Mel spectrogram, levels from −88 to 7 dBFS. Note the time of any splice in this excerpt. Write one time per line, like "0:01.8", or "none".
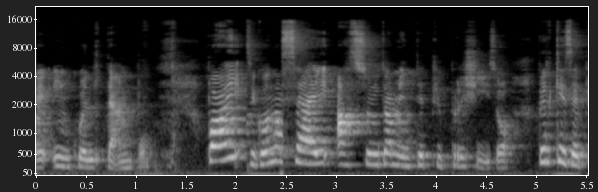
0:02.1
0:02.4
